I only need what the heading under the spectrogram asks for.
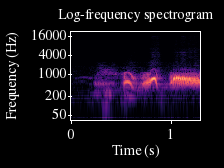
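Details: One full spotted dove coo phrase in the 'gáy gọi' style: soft opening murmurs, two quick rising notes, then a long, steady, mellow coo.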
